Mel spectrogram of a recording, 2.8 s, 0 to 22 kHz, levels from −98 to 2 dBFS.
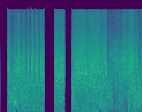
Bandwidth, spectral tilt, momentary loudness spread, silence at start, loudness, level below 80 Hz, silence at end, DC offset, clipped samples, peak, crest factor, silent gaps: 17 kHz; -1 dB/octave; 4 LU; 0.15 s; -26 LUFS; -52 dBFS; 0 s; under 0.1%; under 0.1%; -18 dBFS; 10 dB; 0.89-1.08 s, 1.32-1.43 s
